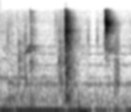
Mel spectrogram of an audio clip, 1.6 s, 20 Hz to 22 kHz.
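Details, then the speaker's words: 1980 Honda CB750 after being unstuck from sitting, key in run with a loose ignition wire: two sharp clicks, no cranking, lights dropping out; owner suspects the starter solenoid. "It's clicking. Now we don't have any lights. Oh, now we do. Alright, that sounds like a starter solenoid."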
